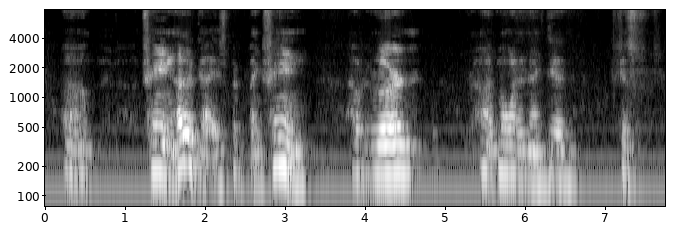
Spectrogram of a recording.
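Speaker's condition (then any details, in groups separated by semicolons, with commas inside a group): Parkinson's disease, mild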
